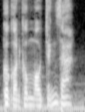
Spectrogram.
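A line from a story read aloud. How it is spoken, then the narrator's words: Loud shout. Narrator (Vietnamese): Cậu quát lớn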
